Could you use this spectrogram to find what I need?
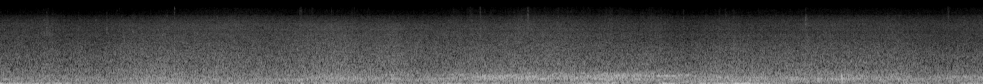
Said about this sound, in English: The storm's blown in, and the wind is howling through the town at 40 or 50 miles an hour.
